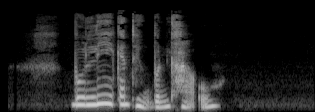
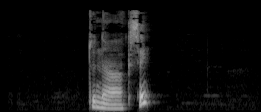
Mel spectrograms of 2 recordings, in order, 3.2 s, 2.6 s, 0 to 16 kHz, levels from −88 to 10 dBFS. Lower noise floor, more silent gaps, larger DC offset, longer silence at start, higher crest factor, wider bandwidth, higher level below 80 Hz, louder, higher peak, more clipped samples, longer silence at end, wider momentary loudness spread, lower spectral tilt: second, -62 dBFS vs -75 dBFS; neither; neither; second, 0.7 s vs 0.9 s; second, 16 dB vs 22 dB; second, 10 kHz vs 11.5 kHz; first, -66 dBFS vs -72 dBFS; first, -18 LUFS vs -24 LUFS; first, -4 dBFS vs -8 dBFS; neither; second, 0.95 s vs 1.15 s; about the same, 10 LU vs 9 LU; first, -6.5 dB/octave vs -4 dB/octave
